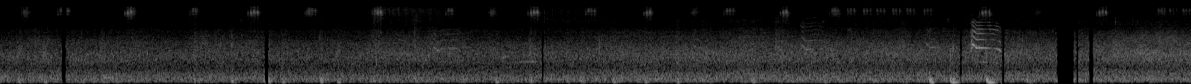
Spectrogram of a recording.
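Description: Footsteps crunch steadily on sand and wooden planks.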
